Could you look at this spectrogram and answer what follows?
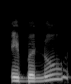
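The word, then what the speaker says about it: ابن: Ibnu Zaidin. Ibnu. Dibaca I-nya. Hamzahnya dibaca.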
